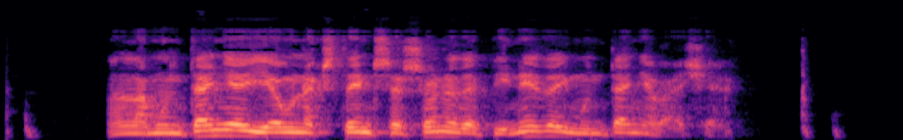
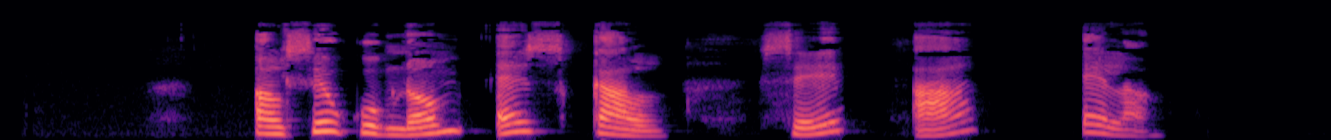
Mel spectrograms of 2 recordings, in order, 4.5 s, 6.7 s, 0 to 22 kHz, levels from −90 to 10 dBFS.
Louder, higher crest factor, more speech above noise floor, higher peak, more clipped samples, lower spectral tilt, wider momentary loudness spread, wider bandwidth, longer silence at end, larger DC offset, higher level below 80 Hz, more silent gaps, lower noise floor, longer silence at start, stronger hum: first, -16 LUFS vs -20 LUFS; second, 16 dB vs 22 dB; second, 34 dB vs 70 dB; about the same, -2 dBFS vs 0 dBFS; neither; about the same, -4.5 dB/octave vs -4 dB/octave; first, 15 LU vs 12 LU; second, 9.4 kHz vs 11.5 kHz; second, 0.5 s vs 0.95 s; neither; first, -62 dBFS vs -74 dBFS; neither; second, -50 dBFS vs -89 dBFS; second, 0.55 s vs 1.3 s; neither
